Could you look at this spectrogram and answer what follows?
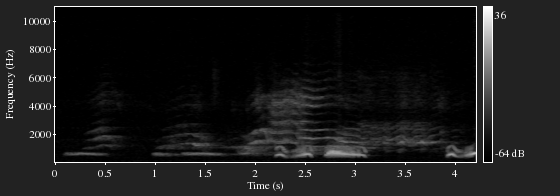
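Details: Spotted dove in a thunder-style voice, used as a lure to stimulate other doves: soft low coos, then louder throaty bubbling coo notes in short bursts.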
